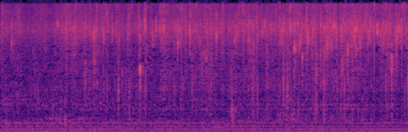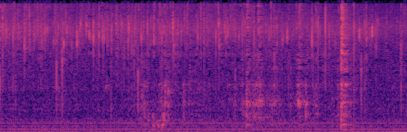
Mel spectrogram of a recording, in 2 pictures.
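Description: Chopped onions frying in mustard oil in a pan, a steady close sizzle with scattered crackles and a few stirring scrapes, no voices present.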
